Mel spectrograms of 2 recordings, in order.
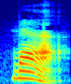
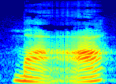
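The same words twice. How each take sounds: First: It is said with the fourth tone. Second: It is said with the third tone.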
